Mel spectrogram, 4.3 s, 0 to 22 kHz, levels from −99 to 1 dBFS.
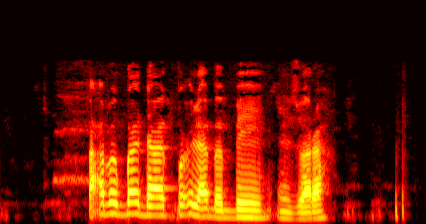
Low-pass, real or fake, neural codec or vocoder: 7.2 kHz; real; none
